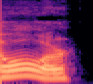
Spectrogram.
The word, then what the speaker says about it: Lawler: Lawler Kenny Lawler yeah I gonna get that name wrong but yes Kenny no you got it right yeah Kenny Lawler you know uh one of the greats of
